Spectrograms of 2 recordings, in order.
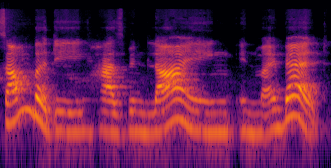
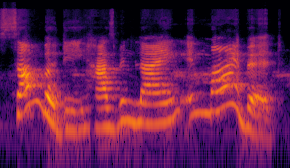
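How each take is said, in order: First: It is said in a great rough, gruff voice. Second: It is said in a middle, medium voice.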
